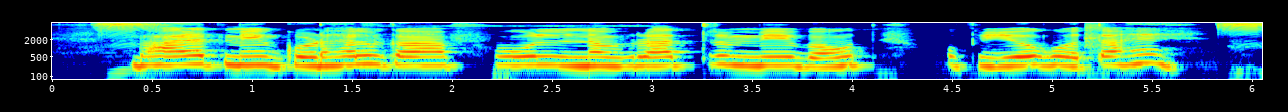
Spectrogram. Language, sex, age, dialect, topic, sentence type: Hindi, female, 18-24, Awadhi Bundeli, agriculture, statement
